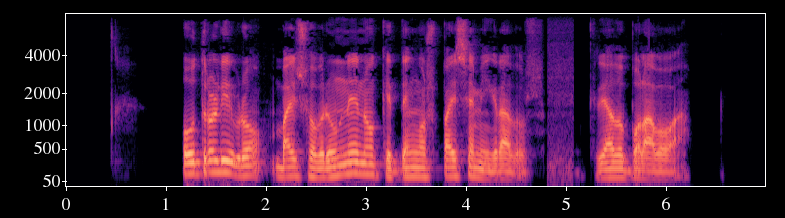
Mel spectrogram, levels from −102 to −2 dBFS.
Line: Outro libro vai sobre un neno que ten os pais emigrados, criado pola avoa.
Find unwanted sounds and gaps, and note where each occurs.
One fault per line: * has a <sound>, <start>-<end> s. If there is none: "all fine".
all fine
